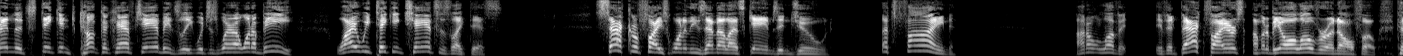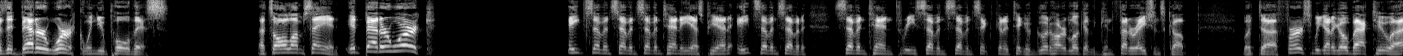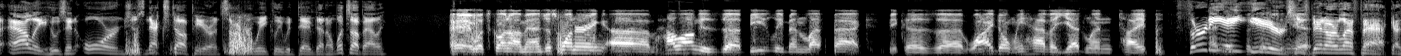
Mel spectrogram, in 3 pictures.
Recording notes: Listeners call in and give their thoughts on the match.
